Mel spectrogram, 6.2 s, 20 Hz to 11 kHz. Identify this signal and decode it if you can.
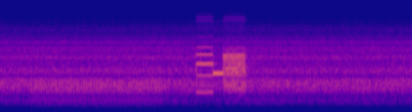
Caller ID data burst, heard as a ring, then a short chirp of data, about 1200 baud, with phone line noise.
